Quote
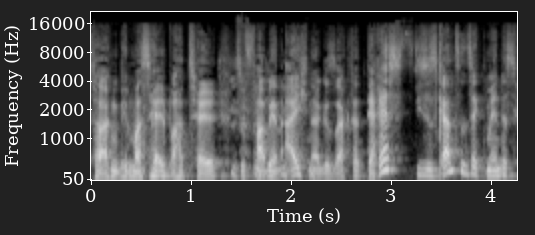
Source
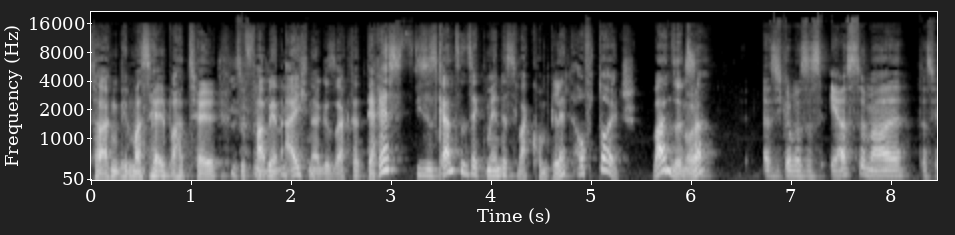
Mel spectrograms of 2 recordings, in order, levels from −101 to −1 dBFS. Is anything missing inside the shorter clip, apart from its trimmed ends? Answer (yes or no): no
